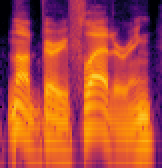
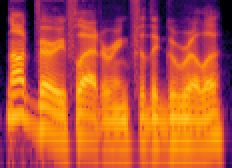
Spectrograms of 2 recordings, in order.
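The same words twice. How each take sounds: First: Said in the usual way. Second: Quick, dry aside about the gorilla; dry joke. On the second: Acted. Reacher jokes back at the agent, quick and dry. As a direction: toss off the joke fast and dry. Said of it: "Reacher replied".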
